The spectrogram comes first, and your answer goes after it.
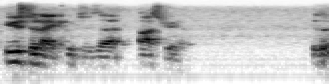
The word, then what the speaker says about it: Österreich: Like Österreich, which is Austria. Is it umlaut? Österreich is the German word Österreich, for is it Austria.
